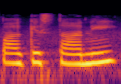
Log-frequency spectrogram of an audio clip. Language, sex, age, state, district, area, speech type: Urdu, female, 30-45, Delhi, North East Delhi, urban, spontaneous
